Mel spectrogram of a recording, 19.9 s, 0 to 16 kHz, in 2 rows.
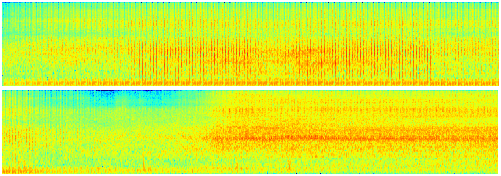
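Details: R53 MINI Cooper S idling with a steady, lumpy beat from a dead cylinder 1 misfire: zero compression, with a slack timing chain and broken guide rail found afterward.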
